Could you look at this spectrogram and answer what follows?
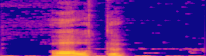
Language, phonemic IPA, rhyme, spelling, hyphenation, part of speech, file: Norwegian Bokmål, /ˈɑːɔtːə/, -ɔtːə, A8, A‧8, noun, NB - Pronunciation of Norwegian Bokmål «A8».ogg
- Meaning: A standard paper size, defined by ISO 216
